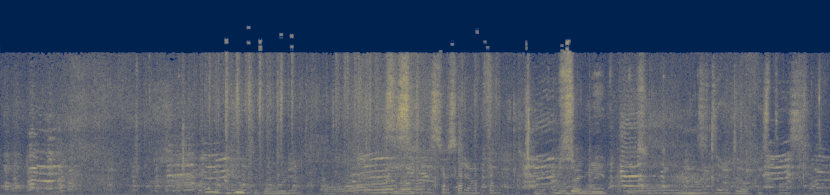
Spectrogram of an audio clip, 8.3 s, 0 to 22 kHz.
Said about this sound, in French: T'as vu notre poulailler ? Oh, on a 5 poules de différentes nationalités.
